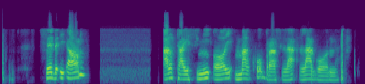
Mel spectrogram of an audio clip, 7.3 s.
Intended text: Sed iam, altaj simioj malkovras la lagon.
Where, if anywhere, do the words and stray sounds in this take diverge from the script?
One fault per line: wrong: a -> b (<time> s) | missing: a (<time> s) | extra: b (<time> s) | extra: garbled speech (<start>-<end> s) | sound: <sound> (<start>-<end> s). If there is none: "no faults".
no faults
